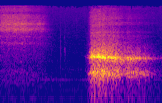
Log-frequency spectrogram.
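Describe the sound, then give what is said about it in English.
A deep breath drawn in through the nose and let out through the mouth: a faint, soft inhale, a short pause, then a louder, airy exhale that fades slowly. “I want you to take a deep breath in through your nose and out through your mouth. Let's do this together.”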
